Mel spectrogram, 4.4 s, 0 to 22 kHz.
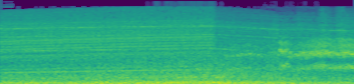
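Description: A car in Gran Turismo 4 runs wide onto sand and skids, with steady engine roar and a rising tyre-scrub hiss that grows louder near the end, continuous and close throughout.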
